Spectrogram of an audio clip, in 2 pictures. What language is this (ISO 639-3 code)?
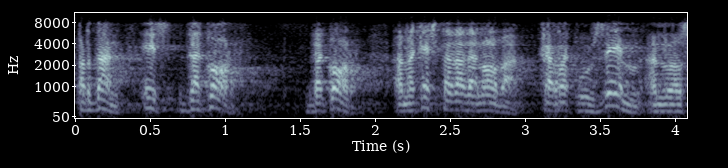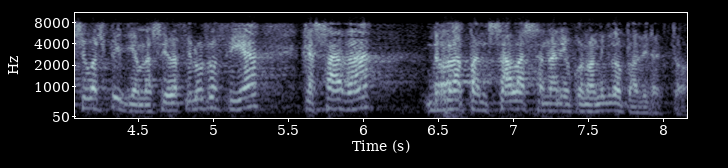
cat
